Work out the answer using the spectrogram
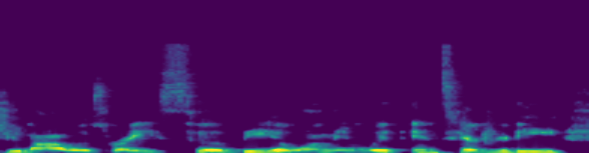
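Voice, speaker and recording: This woman has a Louisiana accent and a fairly low pitch. She talks at a moderate pace. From Louisiana, moved to Houston, Texas at six. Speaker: entrepreneur, clothing brand owner. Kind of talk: interview.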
